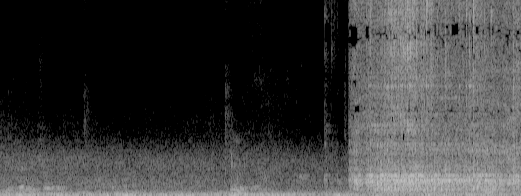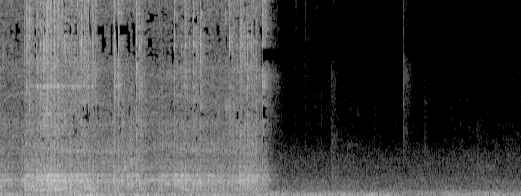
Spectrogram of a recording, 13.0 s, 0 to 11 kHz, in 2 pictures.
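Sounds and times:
small power tool running: 4.4s - 10.0s.

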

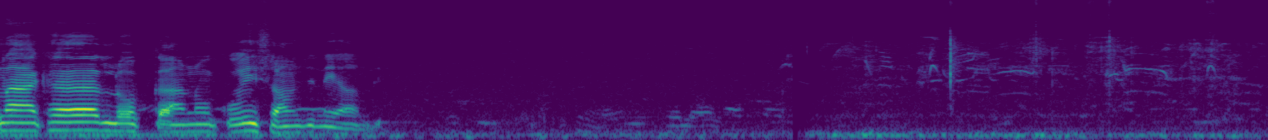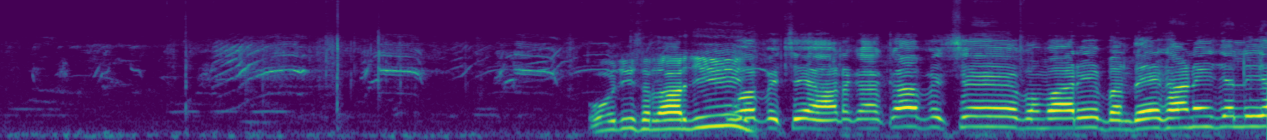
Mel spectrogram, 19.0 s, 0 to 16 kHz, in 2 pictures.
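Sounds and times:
birds chirping: 0.0s - 19.0s
faint clicks: 7.0s - 8.5s.

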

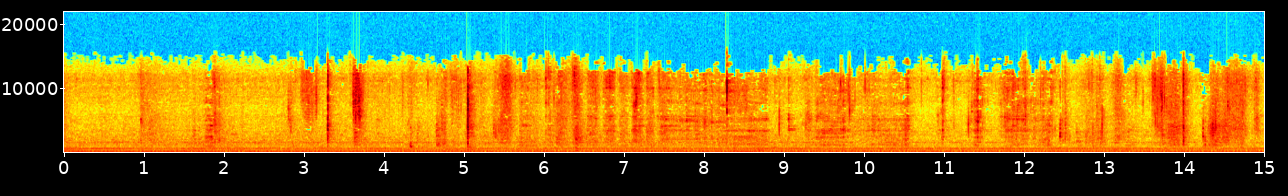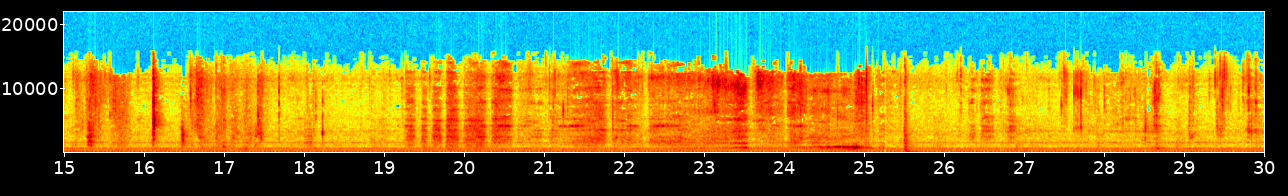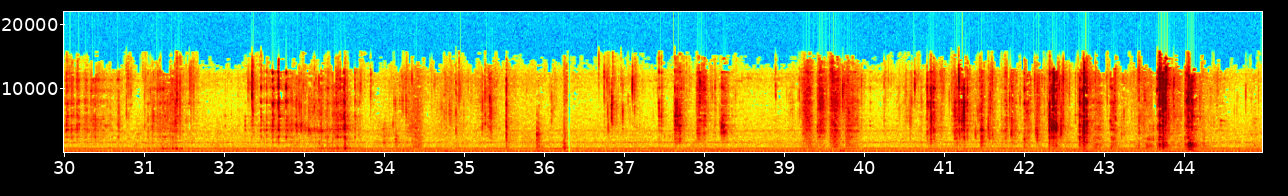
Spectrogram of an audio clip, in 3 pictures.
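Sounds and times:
steady low hum: 0.0s - 44.9s
knife scraping fish bone: 32.3s - 34.6s, 40.6s - 44.4s.

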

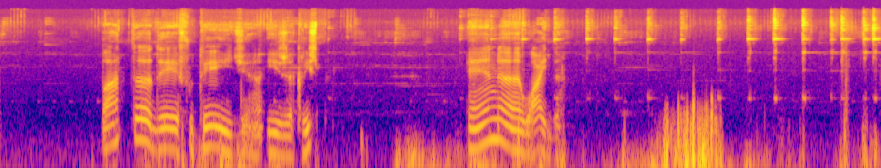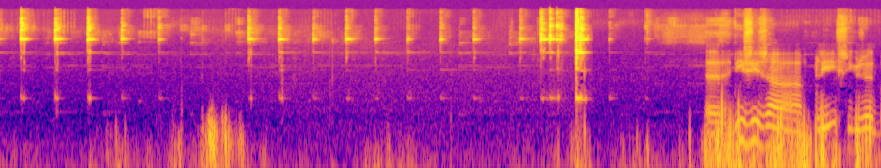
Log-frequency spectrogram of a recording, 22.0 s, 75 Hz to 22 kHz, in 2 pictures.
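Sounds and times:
cowbell clanking: 5.8s - 8.2s, 9.4s - 13.2s, 14.0s - 18.4s.

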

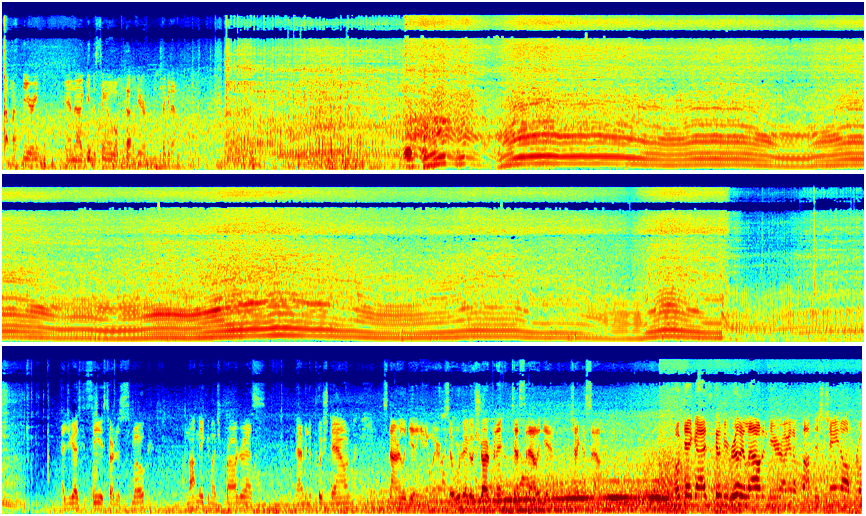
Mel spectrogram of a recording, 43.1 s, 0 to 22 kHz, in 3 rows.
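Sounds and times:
chainsaw bogging while cutting log: 3.6s - 29.3s.

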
